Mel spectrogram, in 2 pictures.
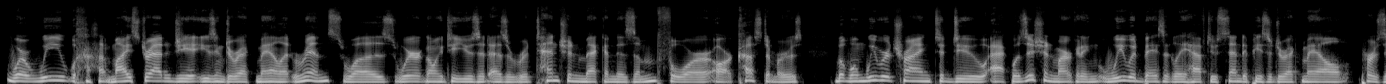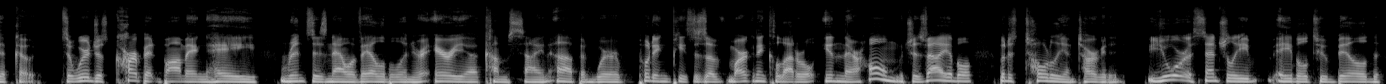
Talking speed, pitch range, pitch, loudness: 180 wpm, 120-150 Hz, 130 Hz, -23 LUFS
